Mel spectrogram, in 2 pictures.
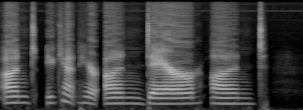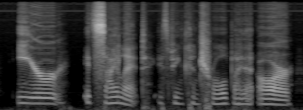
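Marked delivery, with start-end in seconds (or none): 0.1-2.6 slow "Und-" then "under" with the R swallowing the E; sound it out. Shown as a demonstration. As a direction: break "under" apart slowly to show the silent E. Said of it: "R controlled E".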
